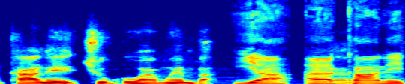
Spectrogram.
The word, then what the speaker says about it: Chukwuemeka: Kane Chukwuemeka. Yeah, Kane Chukwuemeka. How can Chukwuemeka? Like you have to divide it. Like when I learn his name, I have to say Chukwuemeka.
